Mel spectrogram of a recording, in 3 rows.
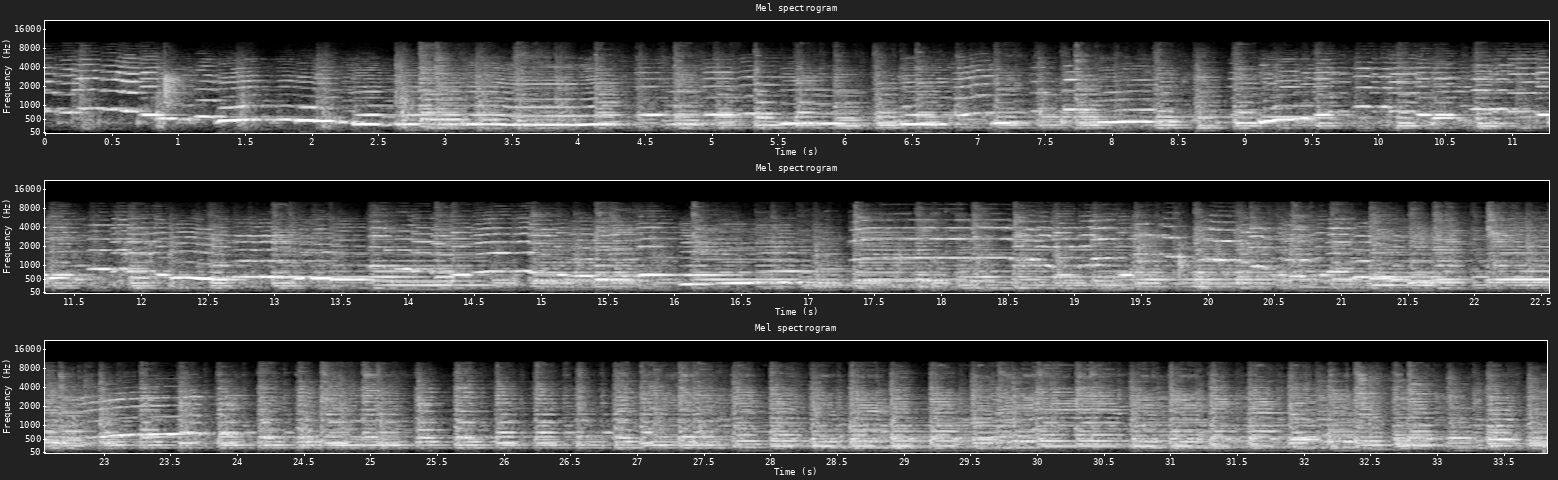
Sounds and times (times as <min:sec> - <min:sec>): Violin, fiddle: 0:00.0 - 0:24.3.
